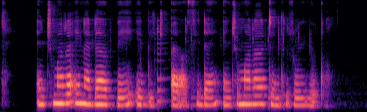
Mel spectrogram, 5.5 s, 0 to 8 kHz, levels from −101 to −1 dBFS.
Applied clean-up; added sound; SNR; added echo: neural mask model DeepFilterNet 3.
